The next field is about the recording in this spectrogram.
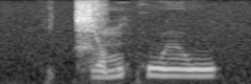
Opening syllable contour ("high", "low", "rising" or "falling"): rising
